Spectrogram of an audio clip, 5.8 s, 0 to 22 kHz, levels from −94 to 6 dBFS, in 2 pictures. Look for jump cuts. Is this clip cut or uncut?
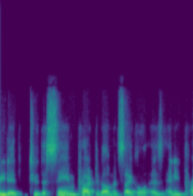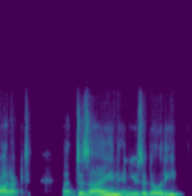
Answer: uncut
